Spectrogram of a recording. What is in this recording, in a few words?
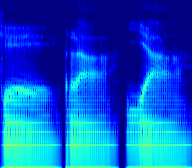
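"keraya", concatenated syllables; Affixing experiment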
